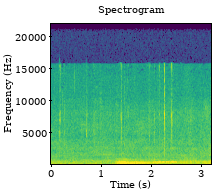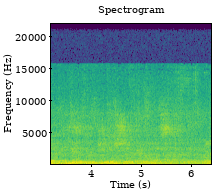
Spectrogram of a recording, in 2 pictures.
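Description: A man's low, wordless voice, with a held pitch that bends slowly up and down, starting about a second in.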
